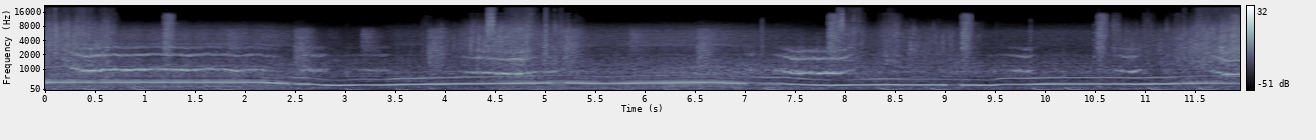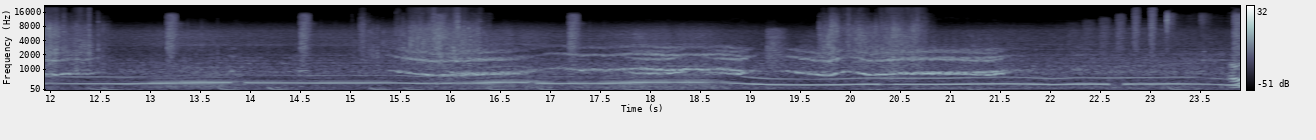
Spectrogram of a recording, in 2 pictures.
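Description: Eco city hatchback with too much horsepower in BeamNG, engine droning steadily as its pitch rises and falls with the throttle, while its tyres spin and skid with repeated squealing bursts throughout.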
